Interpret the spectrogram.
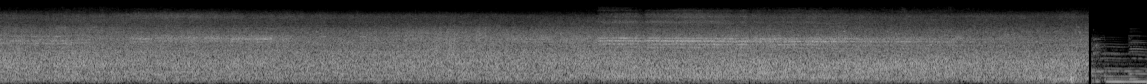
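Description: Bangladesh Railway passenger train running away along the track: a steady, even rushing rumble, with faint thin high tones coming and going twice. Near the end it cuts off suddenly and electric guitar music begins.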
